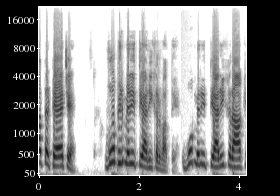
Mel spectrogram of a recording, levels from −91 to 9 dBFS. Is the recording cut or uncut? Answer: cut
